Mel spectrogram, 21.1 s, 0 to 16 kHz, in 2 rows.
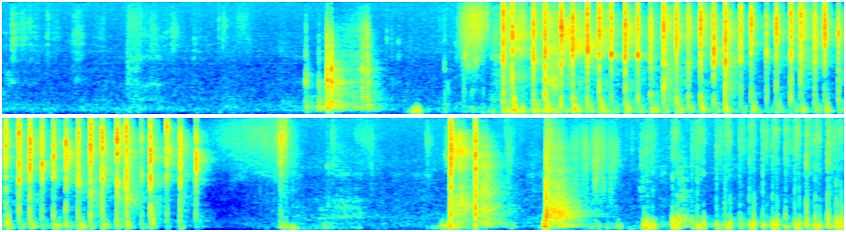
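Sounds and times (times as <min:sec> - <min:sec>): hands slapping body rapidly: 0:06.2 - 0:13.2, 0:16.1 - 0:18.0, 0:18.6 - 0:21.0.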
